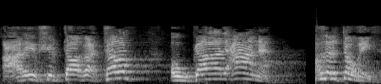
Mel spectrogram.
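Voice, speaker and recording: A man's voice: sits high, lively intonation, fairly quick. Man as brusque cartoon cop, Iraqi accent, curt comic delivery, slightly lo-fi sound. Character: brusque comic police officer making an arrest. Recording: dull lo-fi sound.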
